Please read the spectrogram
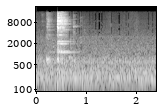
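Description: Kitchenware clinking: a light tap, then a sharp clink about half a second in with a brief ringing tone that fades quickly.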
